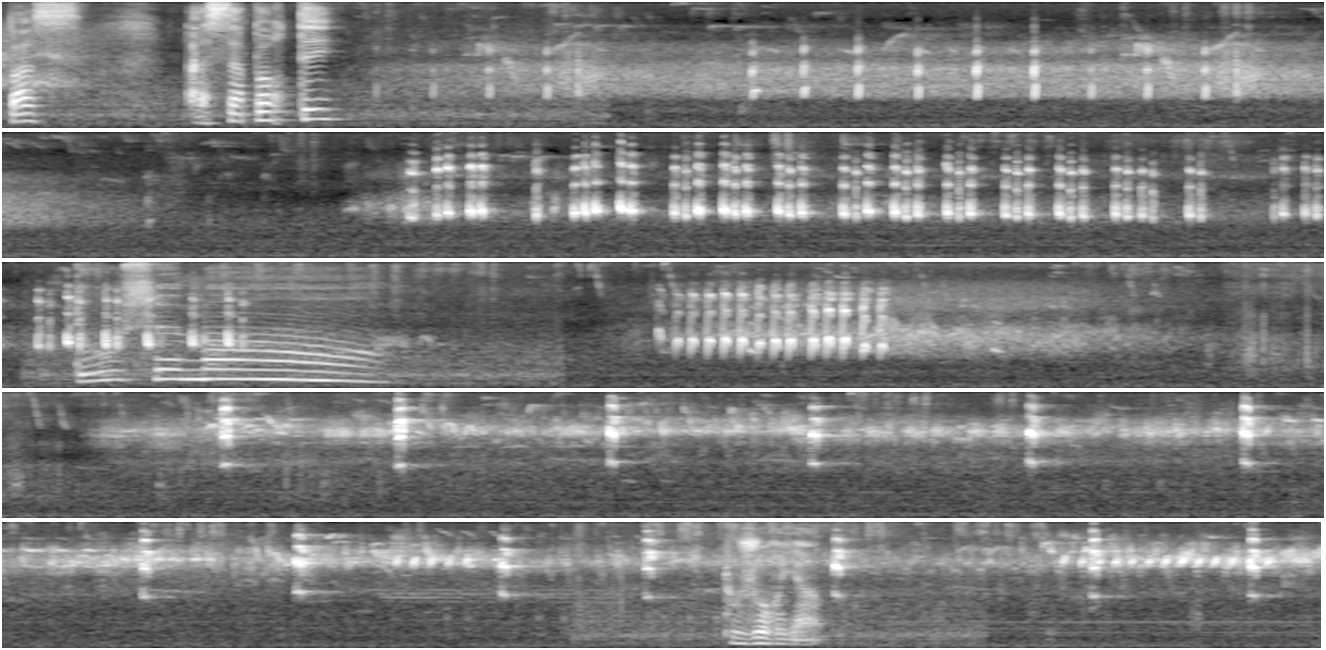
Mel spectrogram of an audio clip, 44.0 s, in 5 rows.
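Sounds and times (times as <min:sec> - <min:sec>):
bird trilling: 0:02.2 - 0:10.2, 0:11.1 - 0:25.7, 0:34.6 - 0:44.0
sharp bird call notes: 0:17.4 - 0:21.4, 0:37.2 - 0:44.0.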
